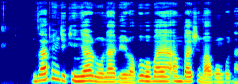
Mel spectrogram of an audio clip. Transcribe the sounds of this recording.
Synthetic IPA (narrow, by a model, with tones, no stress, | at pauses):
zaː˦ɸɪ˦nd͡ʒɪ˨kʲɪ˦ɲjaː˦ɽoː˨na˦beː˨ɽaː˨ɡʷʊ˦bo˨baː˦jɐ˦ŋʔa˦mbaː˦ʃi˨maː˨ɡʷʊ˦ŋɡʷʊ˦naː˨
